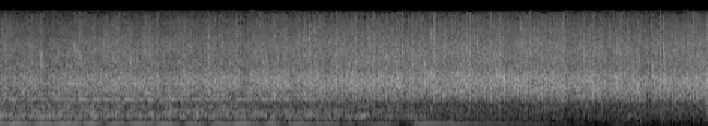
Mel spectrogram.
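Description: A male choir and a woman sing together, ending a song.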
